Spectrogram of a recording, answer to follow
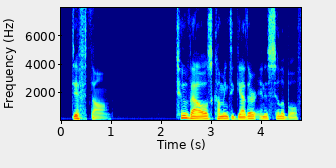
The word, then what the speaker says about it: diphthong: pronounce that word correctly some students say diphthong that's not correct it's diff thong diphthong two vowels coming together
